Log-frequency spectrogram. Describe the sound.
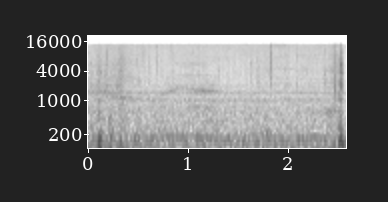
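A motor scooter drives past with a loud, steady engine rumble that holds for a few seconds. No other sounds stand out.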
